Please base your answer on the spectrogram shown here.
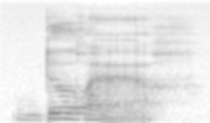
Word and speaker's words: horreur: Les films d'horreur. So, contrary to the English, the H in French is silent. So it's like it's not there.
